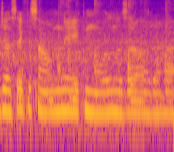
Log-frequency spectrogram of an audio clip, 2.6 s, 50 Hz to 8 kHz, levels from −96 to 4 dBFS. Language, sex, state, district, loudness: Hindi, female, Chandigarh, Chandigarh, -17 LUFS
